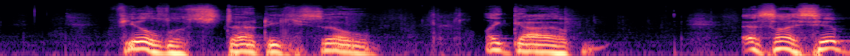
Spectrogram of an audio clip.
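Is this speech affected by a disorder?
Yes: spinocerebellar ataxia; rare neuromuscular disease, mobility challenged, disabilities for over 20 years, seen by neurologist; speech impediment.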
